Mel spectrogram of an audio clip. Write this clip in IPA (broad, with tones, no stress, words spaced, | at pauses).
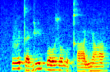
vɪ˦tɛ˨ɡiː˦ ɓoː˦zo˦βʊ˨kʰaː˨ ɲã˦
